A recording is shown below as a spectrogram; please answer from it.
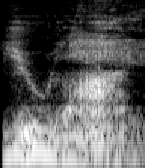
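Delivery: loud, raw, grating, rasping shriek. Voicing a ghostly woman in a hallway: loud shriek. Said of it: "loud shriek of".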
